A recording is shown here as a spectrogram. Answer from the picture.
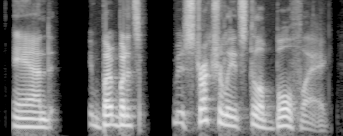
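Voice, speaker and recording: A man with a slight Minnesota accent and fairly even intonation, on a very clean recording with a silent background. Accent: northern US (Minnesota) accent, slight. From US Upper Midwest (Minnesota). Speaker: crypto market analyst. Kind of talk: technical analysis commentary. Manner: casual, halting with many fillers.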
